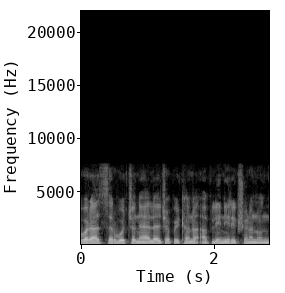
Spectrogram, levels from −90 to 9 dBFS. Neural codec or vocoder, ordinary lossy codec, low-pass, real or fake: codec, 16 kHz, 4.8 kbps, FACodec; none; none; fake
